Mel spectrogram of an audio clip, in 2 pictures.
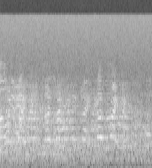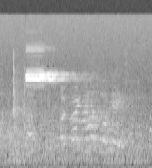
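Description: A referee's whistle blown once, a short shrill blast a little past halfway, signalling that the free kick can be taken. Players' shouts and scattered crowd voices run underneath.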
